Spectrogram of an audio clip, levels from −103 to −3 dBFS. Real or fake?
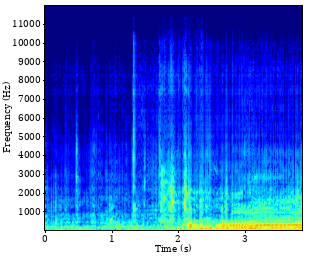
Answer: fake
